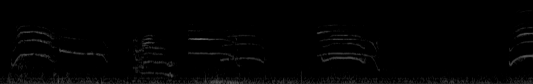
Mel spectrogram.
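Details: Indoor scene of kittens playing with a toy horse-drawn carriage and an upset mother cat; loud, high, down-curving mews in quick succession, one lower wavering meow among them, with gaps of quiet between calls.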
